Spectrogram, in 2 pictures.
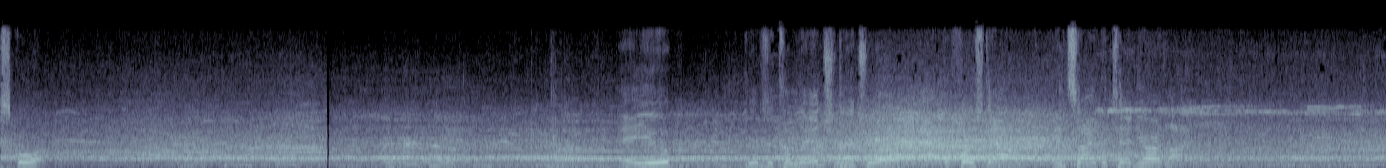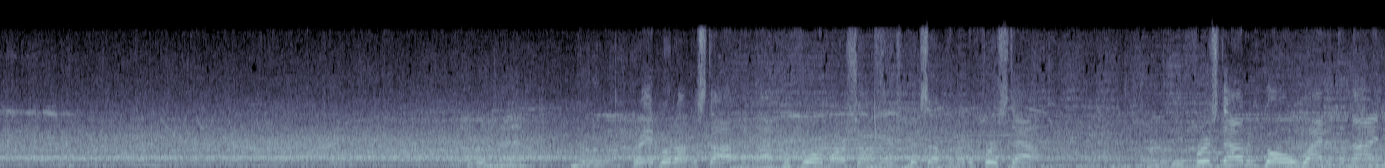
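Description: A large stadium crowd roars and swells into loud cheering.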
